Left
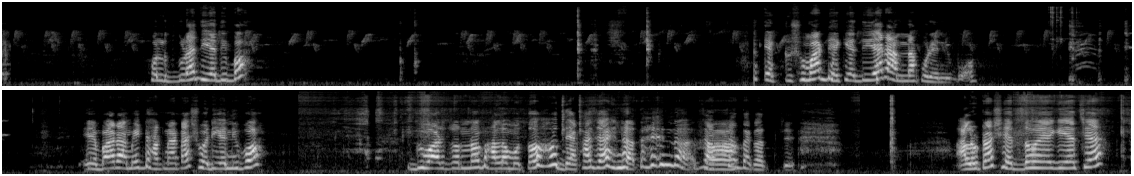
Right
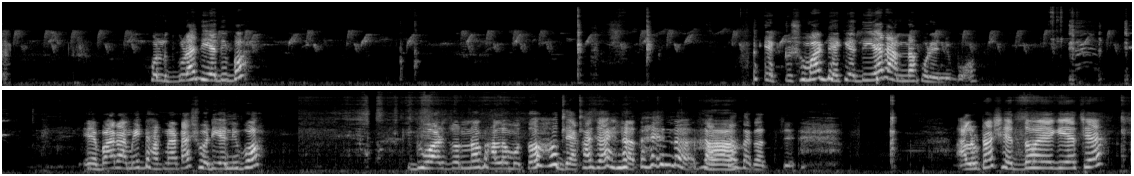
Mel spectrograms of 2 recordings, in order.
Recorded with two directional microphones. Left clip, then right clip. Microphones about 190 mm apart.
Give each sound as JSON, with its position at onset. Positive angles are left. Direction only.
{"t": 1.5, "sound": "speech", "side_deg": 75}
{"t": 7.9, "sound": "speech", "side_deg": 70}
{"t": 8.7, "sound": "speech", "side_deg": 40}
{"t": 10.6, "sound": "a sound", "side_deg": 30}
{"t": 12.1, "sound": "speech", "side_deg": 70}
{"t": 15.5, "sound": "speech", "side_deg": 70}
{"t": 20.8, "sound": "speech", "side_deg": 70}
